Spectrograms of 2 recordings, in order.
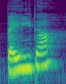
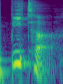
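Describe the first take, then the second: First: It is said in an American accent. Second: It is said in a non-American accent.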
